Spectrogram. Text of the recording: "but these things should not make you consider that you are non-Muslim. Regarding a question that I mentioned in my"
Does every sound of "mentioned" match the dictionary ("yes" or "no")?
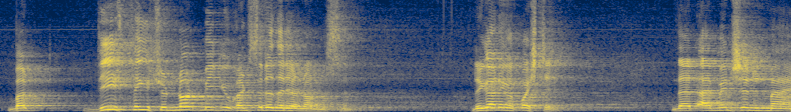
yes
